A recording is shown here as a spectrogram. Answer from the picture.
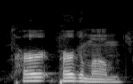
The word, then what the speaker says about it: Pergamum: Pergamo, is that how you say it? – Pergamum, I think.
